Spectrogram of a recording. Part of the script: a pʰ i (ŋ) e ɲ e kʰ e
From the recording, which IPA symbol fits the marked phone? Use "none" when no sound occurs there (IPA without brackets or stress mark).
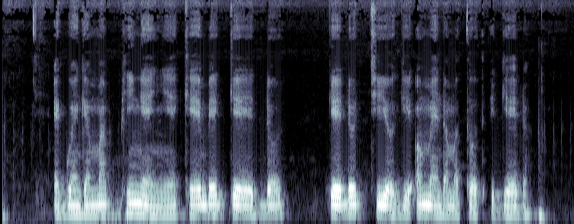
ŋ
